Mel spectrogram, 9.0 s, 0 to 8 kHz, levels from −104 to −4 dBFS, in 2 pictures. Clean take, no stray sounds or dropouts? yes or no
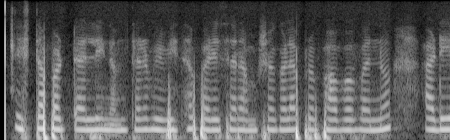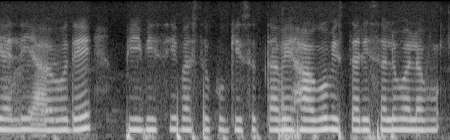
yes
